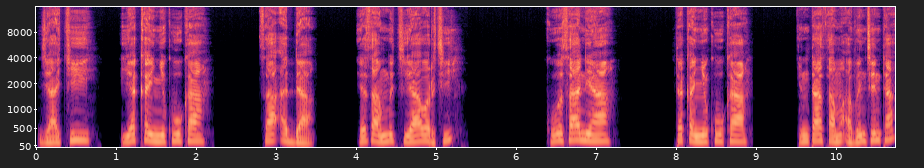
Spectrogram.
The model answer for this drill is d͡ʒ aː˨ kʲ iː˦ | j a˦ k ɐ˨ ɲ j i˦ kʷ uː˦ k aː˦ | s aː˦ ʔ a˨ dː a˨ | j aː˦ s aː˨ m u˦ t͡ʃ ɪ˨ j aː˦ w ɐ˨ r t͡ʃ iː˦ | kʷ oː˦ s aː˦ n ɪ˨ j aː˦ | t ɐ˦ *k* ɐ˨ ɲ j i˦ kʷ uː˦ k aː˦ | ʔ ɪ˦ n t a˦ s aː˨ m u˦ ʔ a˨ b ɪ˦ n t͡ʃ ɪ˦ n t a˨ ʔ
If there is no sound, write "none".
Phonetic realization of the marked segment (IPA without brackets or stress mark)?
k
